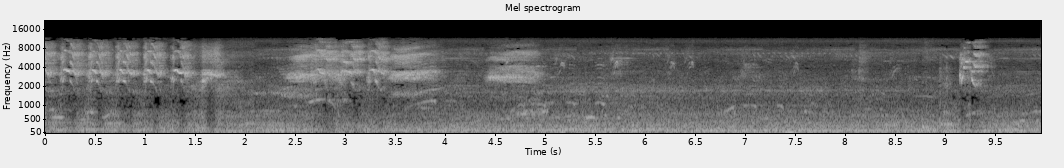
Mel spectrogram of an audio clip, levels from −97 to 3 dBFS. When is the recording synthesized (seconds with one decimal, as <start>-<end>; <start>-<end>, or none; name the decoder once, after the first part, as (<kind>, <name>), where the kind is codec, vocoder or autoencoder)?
1.5-2.1 (codec, SNAC)

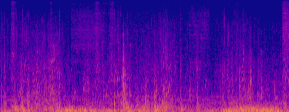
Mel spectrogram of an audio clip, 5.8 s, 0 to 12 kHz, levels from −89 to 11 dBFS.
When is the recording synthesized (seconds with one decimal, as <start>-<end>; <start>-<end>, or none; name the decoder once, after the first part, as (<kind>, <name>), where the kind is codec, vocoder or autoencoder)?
none

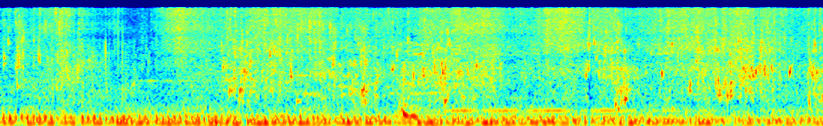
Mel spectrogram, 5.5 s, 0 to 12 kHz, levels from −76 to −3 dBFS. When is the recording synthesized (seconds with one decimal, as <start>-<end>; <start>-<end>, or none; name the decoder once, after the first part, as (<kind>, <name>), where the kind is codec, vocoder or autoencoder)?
0.4-0.9 (codec, SNAC)

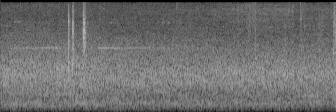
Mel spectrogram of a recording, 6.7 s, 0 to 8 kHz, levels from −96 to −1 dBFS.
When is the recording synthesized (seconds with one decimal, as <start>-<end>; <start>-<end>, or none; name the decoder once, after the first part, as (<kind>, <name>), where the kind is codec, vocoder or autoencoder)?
none

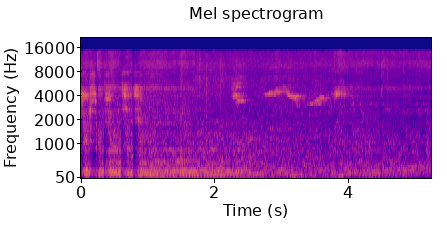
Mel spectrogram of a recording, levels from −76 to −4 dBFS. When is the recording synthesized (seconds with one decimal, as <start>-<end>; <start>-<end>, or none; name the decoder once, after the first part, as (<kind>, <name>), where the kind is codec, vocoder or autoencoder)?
0.0-1.7 (codec, SNAC); 3.8-5.3

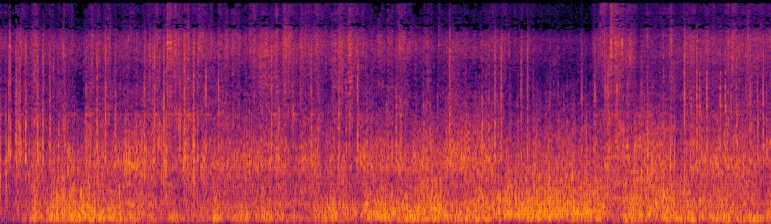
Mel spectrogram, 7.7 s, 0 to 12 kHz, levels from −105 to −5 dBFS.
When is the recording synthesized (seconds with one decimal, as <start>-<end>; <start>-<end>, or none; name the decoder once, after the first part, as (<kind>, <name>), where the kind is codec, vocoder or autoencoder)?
6.0-6.9 (codec, SNAC)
